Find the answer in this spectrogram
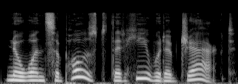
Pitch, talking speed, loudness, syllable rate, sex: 200 Hz, 175 wpm, -15 LUFS, 4.8 syllables/s, female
